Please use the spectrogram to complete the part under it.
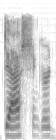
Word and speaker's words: Dachinger: And I know having an Austrian last name, Dashinger, D-A-C-H-I-N-G-E-R, what happens?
